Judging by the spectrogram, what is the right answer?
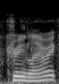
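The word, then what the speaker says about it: Crianlarich: captain will confirm is K laric that's how you pronounce it to bridg of Ori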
